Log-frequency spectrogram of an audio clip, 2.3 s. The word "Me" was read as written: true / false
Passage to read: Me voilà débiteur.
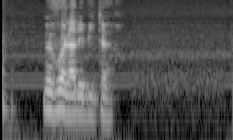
true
